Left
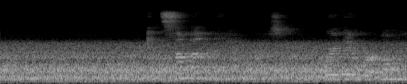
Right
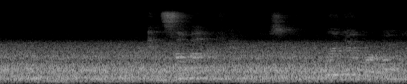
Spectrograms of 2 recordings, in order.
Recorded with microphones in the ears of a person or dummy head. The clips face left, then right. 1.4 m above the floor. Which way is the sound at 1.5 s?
50° left (ahead or behind).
